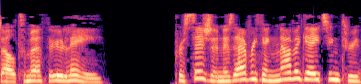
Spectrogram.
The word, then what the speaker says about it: Ultima Thule: investigate a celestial object called Eltham earth will pronounced Ultima Thule precision is everything navigating through this deathtrap wasn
